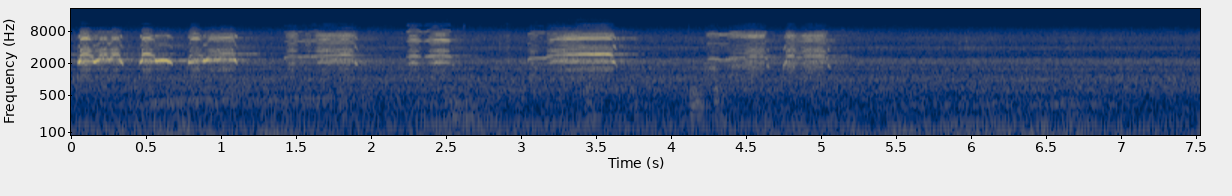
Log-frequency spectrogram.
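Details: Nest camera on Captiva, February 2nd: an osprey at its nest makes several clusters of thin whistled chirps in the first half, fading into quiet low background noise.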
